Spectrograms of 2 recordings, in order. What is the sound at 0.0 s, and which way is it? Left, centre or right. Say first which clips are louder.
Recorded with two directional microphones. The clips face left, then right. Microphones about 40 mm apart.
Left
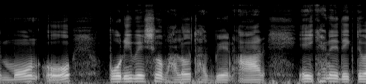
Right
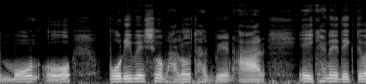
Speech: right 1 dB; left.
